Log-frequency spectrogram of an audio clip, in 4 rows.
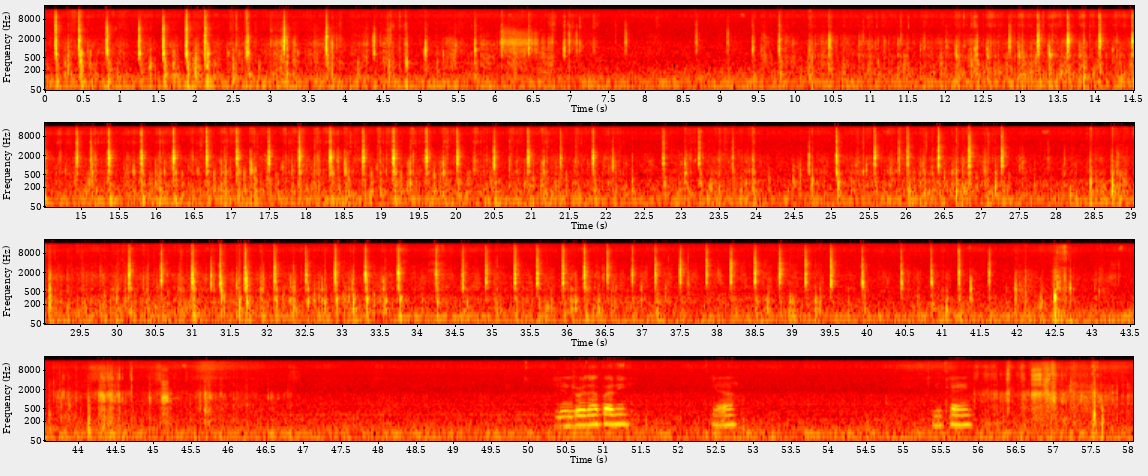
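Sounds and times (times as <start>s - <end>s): cat clawing at plastic box: 0.0s - 7.2s, 9.4s - 45.8s.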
